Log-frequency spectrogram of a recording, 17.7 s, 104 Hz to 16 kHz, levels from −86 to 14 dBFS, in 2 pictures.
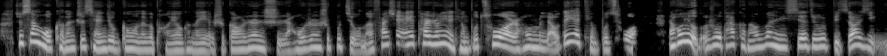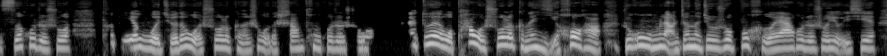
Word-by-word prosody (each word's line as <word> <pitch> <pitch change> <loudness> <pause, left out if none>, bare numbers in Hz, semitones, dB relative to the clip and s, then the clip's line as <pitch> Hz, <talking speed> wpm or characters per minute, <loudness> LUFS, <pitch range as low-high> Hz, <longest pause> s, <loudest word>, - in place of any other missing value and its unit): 就 340 - 0
像 385 +2 +4
我 240 - +5
可 230 - -4
能 210 0 -1
之 235 +2 -4
前 200 -4 -1
就 215 0 -1
跟 210 +3 -4
我 - - -2
那 185 - -4
个 185 - -3
朋 170 -2 -11
友 175 0 -3
可 190 - -8
能 170 -1 -6
也 170 -2 -5
是 175 - -10
刚 190 +1 -3
认 225 0 0
识， 170 - -7
然 165 +2 -6
后 185 +1 -3
认 230 +3 -1
识 230 - -6
不 245 +1 -5
久 180 -9 -6
呢， 180 - -4
发 290 +8 -2
现， 325 0 -4
哎， 310 +2 0
他 330 +1 +3
人 320 +1 +2
也 300 - +1
挺 200 -2 -3
不 235 - -4
错， 265 0 +5
然 200 -1 +1
后 230 - -1
我 240 - +1
们 225 -2 -1
聊 - - 0
得 335 - 0
也 375 -1 +3
挺 195 - -8
不 185 - -5
错， 195 +1 -2 0.3
然 260 - +3
后 370 - +6
有 400 - +7
的 - - -5
时 270 - -3
候 285 - +5
他 280 +2 -3
可 280 -4 -6
能 230 +1 -3
问 285 -3 +1
一 - - 0
些 255 +2 0
就 245 -1 -1
是 255 - 0
比 235 - -5
较 - - +3
隐 205 -6 -7
私， 225 +4 -2
或 265 +2 -3
者 210 -5 -2
说 215 +3 -3 0.3
特 375 -3 -12
别 230 +2 +3
我 210 -7 +2
觉 175 +1 -2
得 245 - +2
我 195 -10 +1
说 230 +6 -3
了 215 - -1
可 200 - -10
能 170 - -7
是 205 - -10
我 180 - -5
的 - - -8
伤 210 +4 -4
痛， 220 -1 -6
或 210 0 -5
者 195 0 -3
说 200 0 -6 0.4
哎， 280 - -2
对， 315 -1 +7
我 210 -5 +4
怕 355 - +5
我 295 -10 +6
说 280 +8 +2
了， 280 -1 +5
可 240 - -5
能 235 +2 +2
以 175 -6 -4
后 290 - +5
哈 220 - 0 0.2
如 240 +1 -1
果 275 - +3
我 - - +3
们 240 +1 +2
俩 245 - +4
真 240 +6 +1
的 240 - +2
就 230 +2 -2
是 220 - 0
说 235 +2 +1
不 265 +5 -3
和 190 -6 -3
呀， 215 +1 +4
或 230 0 -3
者 200 - -2
说 215 +1 -4
有 205 -4 -3
一 - - -5
些， 210 +3 -4
225 Hz, 395 characters per minute, -23 LUFS, 195-255 Hz, 0.4 s, 有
